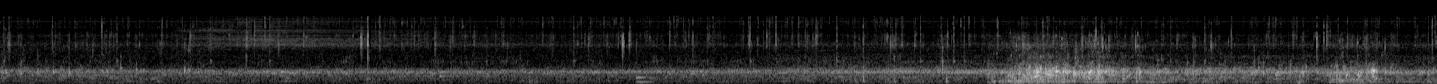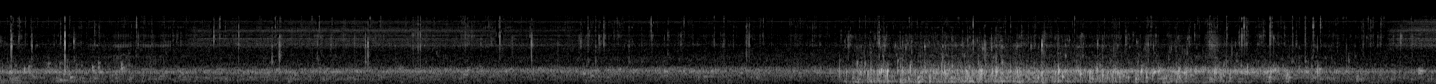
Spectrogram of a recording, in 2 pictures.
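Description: Underwater: a scuba diver's exhaled bubbles rushing and gurgling from the regulator, once about a third of the way in and again for several seconds near the end. A steady hum and faint scattered clicking run underneath.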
